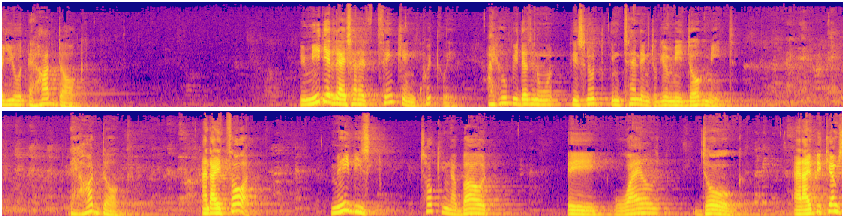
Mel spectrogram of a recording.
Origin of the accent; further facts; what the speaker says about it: Kenya; English is a second language; moved away as an adult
